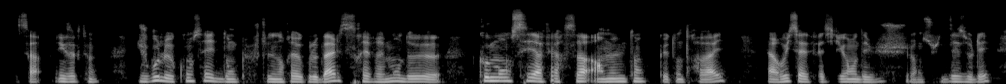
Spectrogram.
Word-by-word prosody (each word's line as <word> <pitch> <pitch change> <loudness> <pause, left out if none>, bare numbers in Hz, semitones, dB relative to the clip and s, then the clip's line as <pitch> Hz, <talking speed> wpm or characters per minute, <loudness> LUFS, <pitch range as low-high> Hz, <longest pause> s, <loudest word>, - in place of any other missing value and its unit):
Ça, - - -2
exactement. 130 -2 -3 0.4
Du 130 -2 -3
coup, 185 - +3
le 145 -7 +2
conseil 155 +2 -1
donc 125 -2 -3
je - - -14
te 125 - -5
donnerai 120 +1 +1
au 125 - +3
global 120 +8 +5
serait 135 -4 -2
vraiment 125 +5 -1
de 130 -1 +1
heu, 125 -3 +2 0.3
commencer 165 -1 +3
à 140 - +7
faire 135 +1 -3
ça 145 - +4
en 125 - +3
même 135 +1 +2
temps 135 -1 -2
que - - -3
ton 115 0 -5
travail, 115 +7 0 0.4
alors 115 -2 +3
oui, 135 - +3
ça 145 - +3
va - - +3
être 115 - -12
fatiguant 125 +1 -1
au - - +1
début, 115 +1 -3
je - - -8
j'en 110 0 -7
suis 115 - -8
désolé, 125 +2 -2
130 Hz, 225 wpm, -26 LUFS, 120-140 Hz, 0.4 s, à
